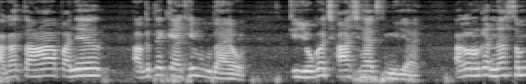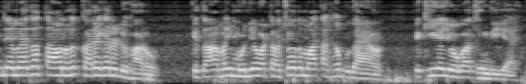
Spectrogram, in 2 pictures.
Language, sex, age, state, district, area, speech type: Sindhi, male, 45-60, Delhi, South Delhi, urban, spontaneous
